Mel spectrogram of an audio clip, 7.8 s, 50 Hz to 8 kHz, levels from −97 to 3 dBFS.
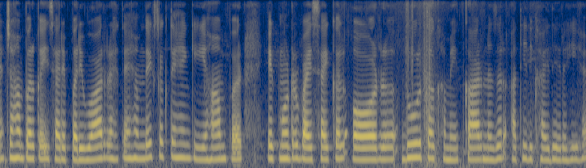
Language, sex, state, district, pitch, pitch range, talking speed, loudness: Hindi, female, Goa, North and South Goa, 220 Hz, 210-225 Hz, 230 wpm, -24 LUFS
